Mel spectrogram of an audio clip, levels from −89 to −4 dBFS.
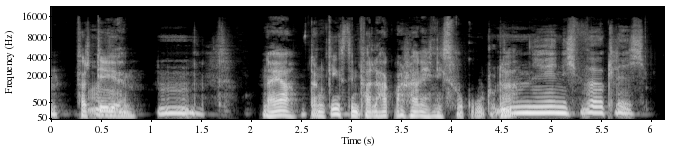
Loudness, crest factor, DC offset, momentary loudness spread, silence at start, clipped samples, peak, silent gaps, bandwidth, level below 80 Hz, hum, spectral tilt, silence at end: -19 LUFS; 18 dB; under 0.1%; 10 LU; 0 s; under 0.1%; -2 dBFS; none; 16.5 kHz; -48 dBFS; none; -6 dB/octave; 0.2 s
